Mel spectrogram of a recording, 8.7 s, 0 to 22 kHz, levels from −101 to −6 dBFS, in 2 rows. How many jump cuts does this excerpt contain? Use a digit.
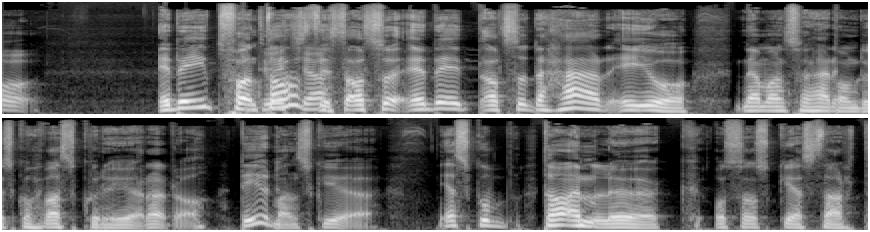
6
